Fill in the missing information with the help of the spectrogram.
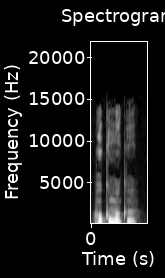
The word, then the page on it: hukw-makw: apatani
